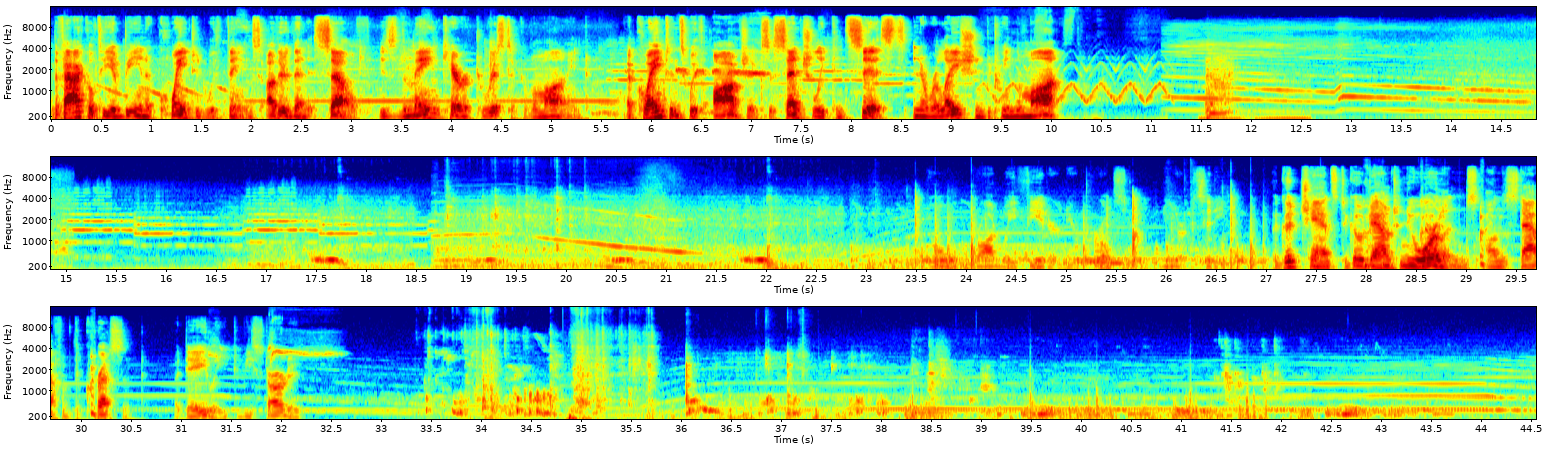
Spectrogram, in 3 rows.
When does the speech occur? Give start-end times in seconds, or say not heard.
0.0-10.1, 23.6-32.2.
